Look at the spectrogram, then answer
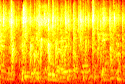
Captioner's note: applause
